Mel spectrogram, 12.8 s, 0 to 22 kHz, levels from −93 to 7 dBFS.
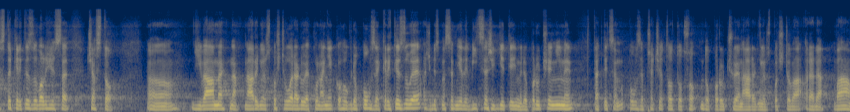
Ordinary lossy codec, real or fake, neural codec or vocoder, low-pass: Opus, 24 kbps; fake; codec, 44.1 kHz, 7.8 kbps, DAC; 14.4 kHz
